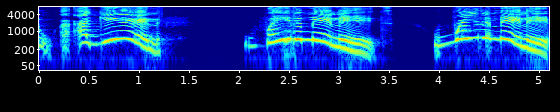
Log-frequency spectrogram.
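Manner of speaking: high, slow, drawn-out exasperated delivery.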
